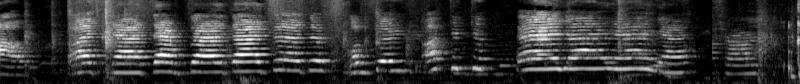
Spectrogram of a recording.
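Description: A young child singing in a high voice, a string of held notes with short breaks, the longest one held for about a second starting about five seconds in.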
